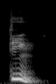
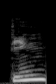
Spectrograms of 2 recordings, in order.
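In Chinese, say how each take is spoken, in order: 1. 这个音节是降调。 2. 这个音节是高平调。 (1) "作为动词的时候我们读四声钉" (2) "作为名词时我们读一声钉子"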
